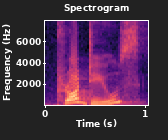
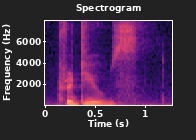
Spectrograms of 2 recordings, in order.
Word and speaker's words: produce: non predictable sometimes predictable stress distinguishes some nouns from verbs if you take the example produce versus produce the produce this year was very low the cow produces 10 litres of milk in the first sentence the use of the word was a noun it was a noun and therefore the stress was on the initial syllable in the second sentence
